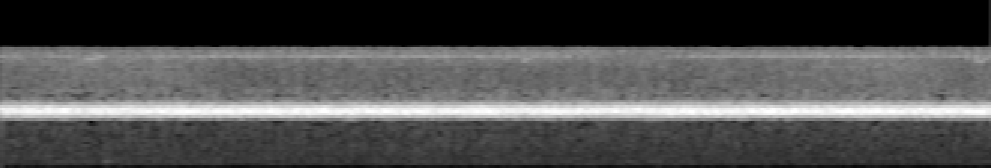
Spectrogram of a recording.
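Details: Summer-evening crickets calling among fireflies: one sustained, thin, high-pitched ringing trill that runs evenly for several seconds, steady in volume, with nothing else clearly heard.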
